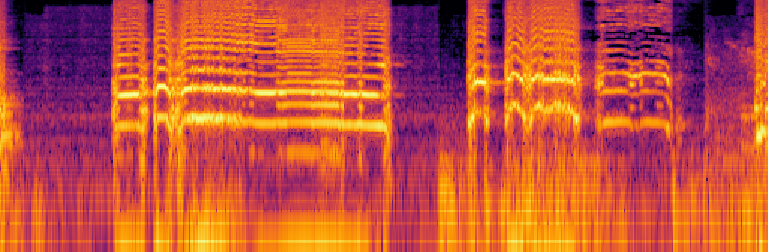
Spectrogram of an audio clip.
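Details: A rooster gives a loud, drawn-out crow lasting about two seconds on a steady tone, followed by shorter, choppier crowing bursts and clucking-like notes.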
